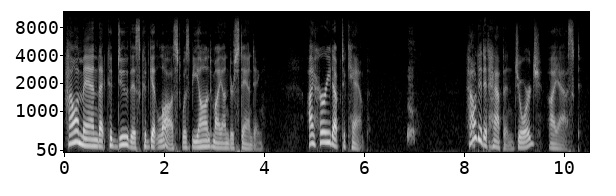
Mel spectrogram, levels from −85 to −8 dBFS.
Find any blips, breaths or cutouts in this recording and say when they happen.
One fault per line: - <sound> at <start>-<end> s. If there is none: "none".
- bark at 6.8-7.2 s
